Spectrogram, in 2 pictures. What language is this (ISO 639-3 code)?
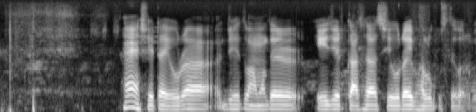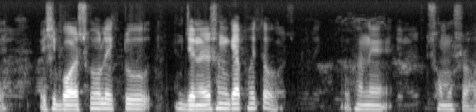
ben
